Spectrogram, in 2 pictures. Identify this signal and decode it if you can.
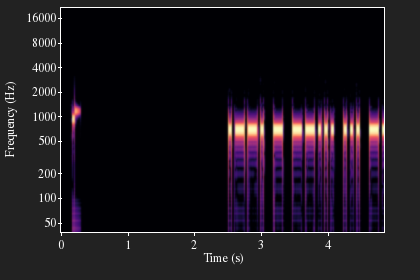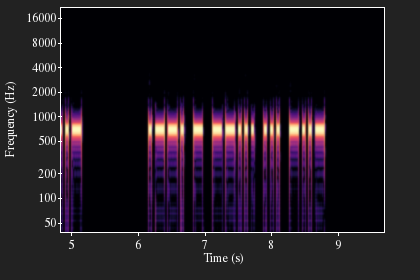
Morse code, heard as a keyed tone, about 25 wpm, 700 Hz. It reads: PT7SX PT7SX
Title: DXCC-100 Call Signs - 5 Characters - Repeated 2x - 25wpm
